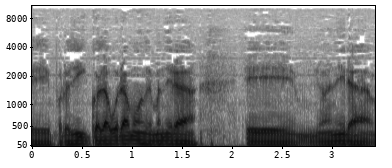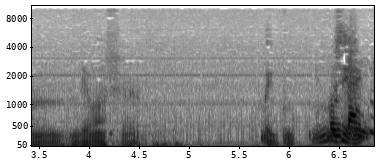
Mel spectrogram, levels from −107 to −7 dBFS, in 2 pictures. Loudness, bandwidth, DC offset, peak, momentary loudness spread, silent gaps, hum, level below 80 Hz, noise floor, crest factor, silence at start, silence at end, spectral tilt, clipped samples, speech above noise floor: -15 LUFS; 10.5 kHz; 2%; 0 dBFS; 15 LU; none; none; -24 dBFS; -39 dBFS; 14 dB; 0 s; 0 s; -8.5 dB/octave; under 0.1%; 25 dB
